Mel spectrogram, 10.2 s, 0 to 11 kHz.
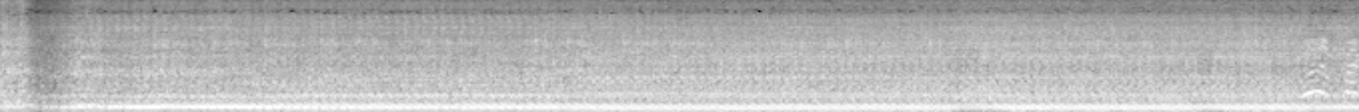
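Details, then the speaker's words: Onan 15.0 DJC diesel genset, first start after rebuild to the block and 15 kW 120/240 VAC generator transplant, no exhaust or cooling tins, unloaded: catches right away, steady, even rumble, no knocks or misses; producing voltage, good oil pressure. "okay so uh again that was just a quick start up just to see where we're at uh again it's producing voltage"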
